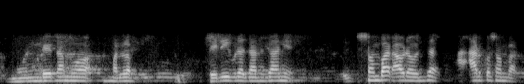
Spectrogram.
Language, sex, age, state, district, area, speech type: Nepali, male, 18-30, West Bengal, Alipurduar, urban, conversation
